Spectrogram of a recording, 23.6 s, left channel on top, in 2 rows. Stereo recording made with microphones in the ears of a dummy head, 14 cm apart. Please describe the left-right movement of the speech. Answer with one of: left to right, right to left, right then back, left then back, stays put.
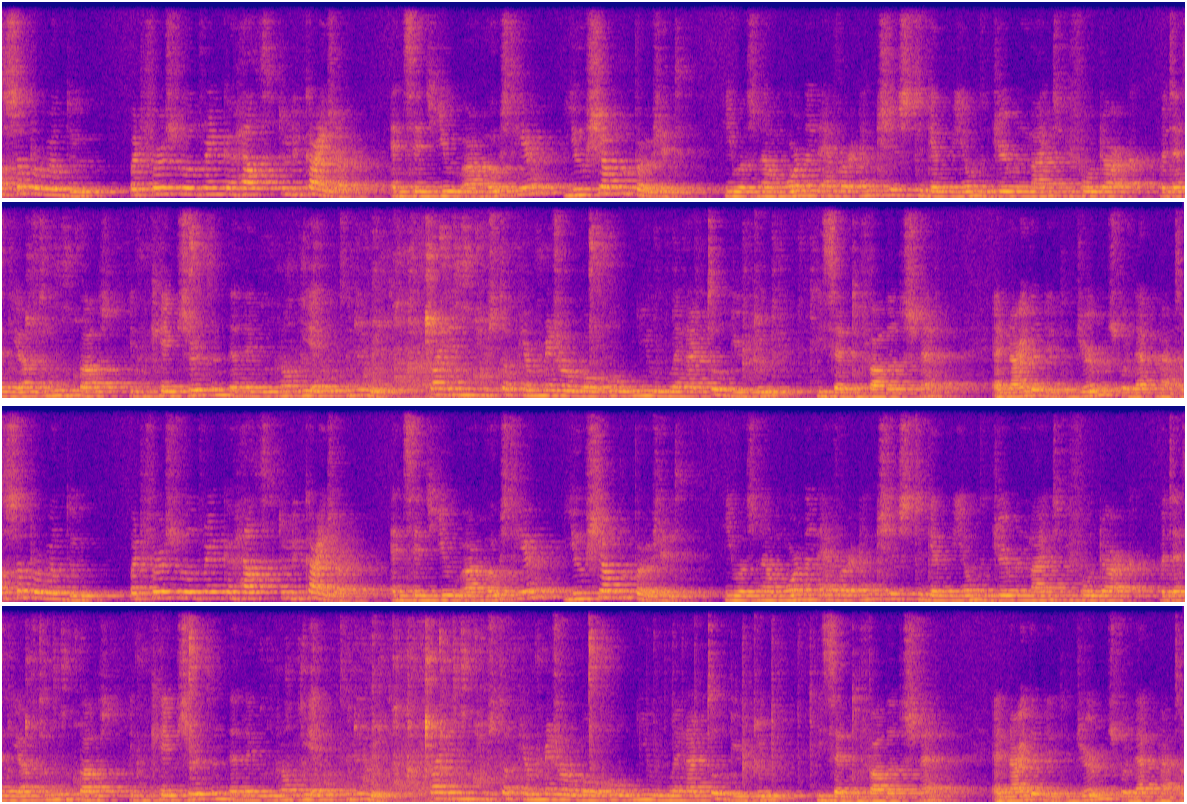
stays put.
